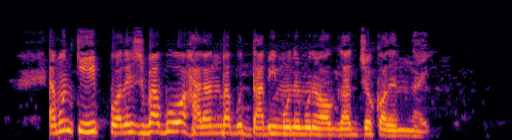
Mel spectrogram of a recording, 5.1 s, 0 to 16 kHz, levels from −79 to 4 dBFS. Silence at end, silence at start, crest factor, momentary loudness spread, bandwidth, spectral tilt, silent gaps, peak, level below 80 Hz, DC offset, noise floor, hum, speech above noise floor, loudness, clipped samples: 0.85 s; 0.25 s; 12 dB; 7 LU; 7.4 kHz; -7 dB/octave; none; 0 dBFS; -52 dBFS; under 0.1%; -61 dBFS; none; 49 dB; -13 LUFS; under 0.1%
